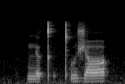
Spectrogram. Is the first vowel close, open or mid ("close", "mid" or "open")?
open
